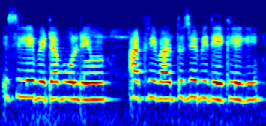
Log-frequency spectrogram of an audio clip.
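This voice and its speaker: A woman voicing a gentle, patient mother who softly coaxes her family in a cartoon story. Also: very high-pitched, monotone, moderate pace. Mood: pleading. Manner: soft, coaxing, patient. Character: gentle pleading middle-aged Indian mother. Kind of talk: cartoon voice acting.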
